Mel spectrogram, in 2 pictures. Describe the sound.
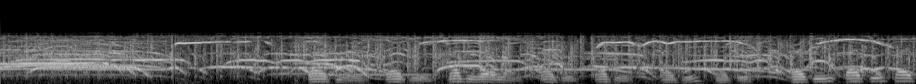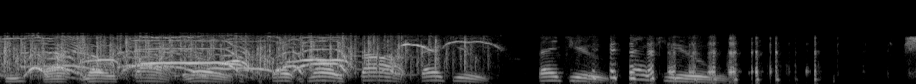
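An applause sound effect of a crowd cheering and shouting excitedly, many overlapping voices whooping at a steady loud level for about fourteen seconds before breaking into choppy bursts.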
